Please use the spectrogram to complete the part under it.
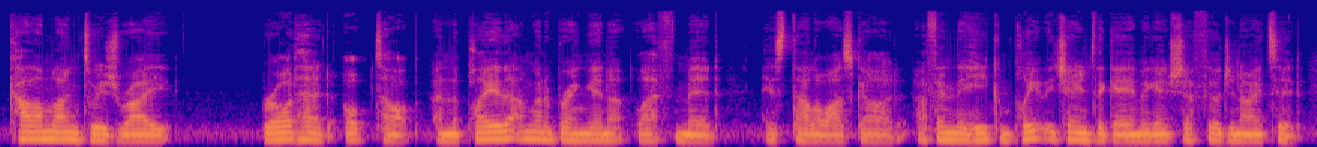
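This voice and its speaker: A man with a hoarse, mostly lost voice hosting a solo football podcast, giving earnest fan opinions. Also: mid-range voice, flat delivery, brisk, dark tone. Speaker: podcast host.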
